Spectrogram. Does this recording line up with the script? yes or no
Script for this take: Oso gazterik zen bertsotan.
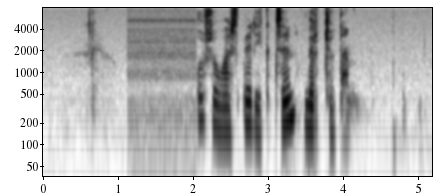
yes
